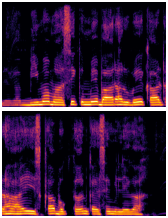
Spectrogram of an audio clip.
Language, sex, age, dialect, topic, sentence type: Hindi, male, 31-35, Awadhi Bundeli, banking, question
